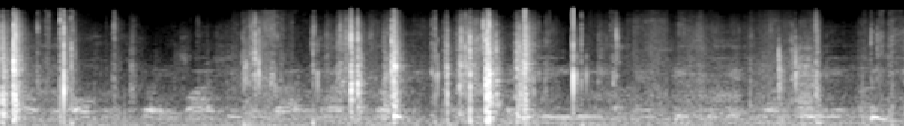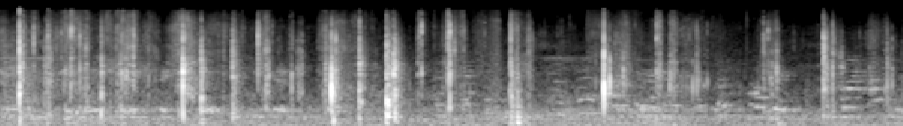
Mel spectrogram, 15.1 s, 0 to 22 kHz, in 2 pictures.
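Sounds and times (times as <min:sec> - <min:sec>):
cards tapping on tabletop: 0:07.6 - 0:15.0.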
